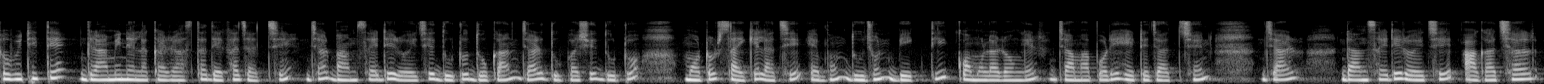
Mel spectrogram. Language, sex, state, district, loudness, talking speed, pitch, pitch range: Bengali, female, Tripura, West Tripura, -14 LUFS, 120 wpm, 220 Hz, 200-250 Hz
